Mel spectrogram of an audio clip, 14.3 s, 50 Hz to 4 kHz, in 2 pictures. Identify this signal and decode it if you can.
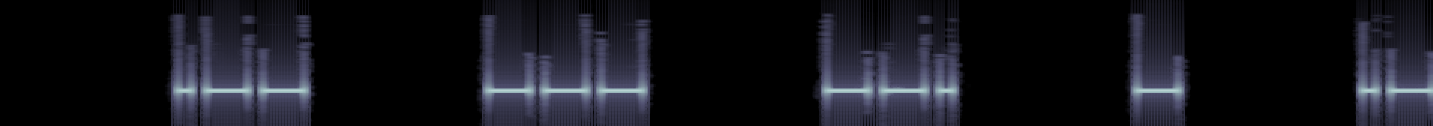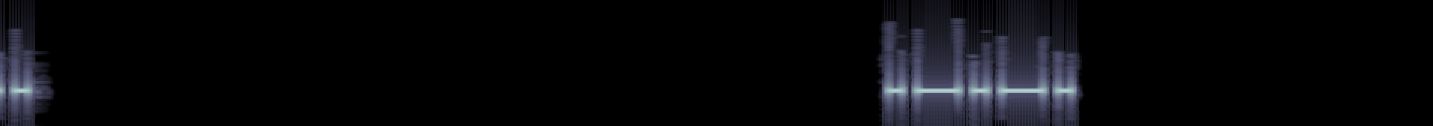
Morse code, heard as a keyed tone, about 17 wpm, spaced as for 7 wpm, 700 Hz. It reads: WOGTR <AR>
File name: SOUND LETTERS 17 wpm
